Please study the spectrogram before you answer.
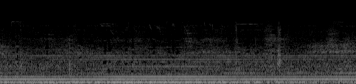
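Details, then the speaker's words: Home AC outdoor condenser unit, AC blowing hot air: fan not spinning, steady low electrical buzz from the stalled fan motor, which starts only when pushed with a stick; failed run capacitor, fixed by replacing it. "this is the compressor outside you notice right now the fan is not spinning and you hear it making that buzzing"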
